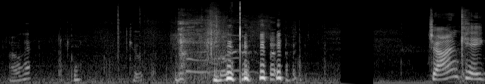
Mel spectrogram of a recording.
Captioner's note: everyone chuckles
